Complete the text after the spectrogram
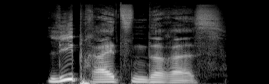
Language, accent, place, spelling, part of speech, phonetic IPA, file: German, Germany, Berlin, liebreizenderes, adjective, [ˈliːpˌʁaɪ̯t͡sn̩dəʁəs], De-liebreizenderes.ogg
- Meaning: strong/mixed nominative/accusative neuter singular comparative degree of liebreizend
